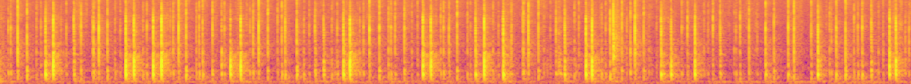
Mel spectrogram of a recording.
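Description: Fingertips tap quickly on the cover of a new leather notebook, with no talking. The taps are short, dry and muted, with a mid-range tone and almost no ring, coming in a steady, uneven patter with occasional louder strikes.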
